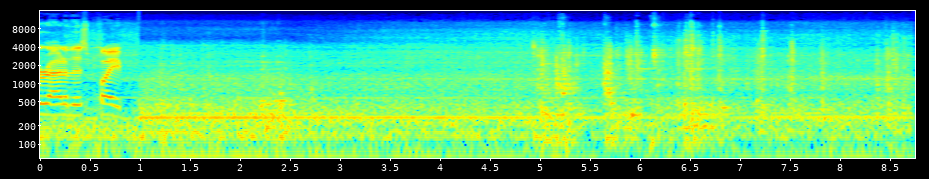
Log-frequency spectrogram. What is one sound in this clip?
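An excavator engine runs with a steady hum.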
